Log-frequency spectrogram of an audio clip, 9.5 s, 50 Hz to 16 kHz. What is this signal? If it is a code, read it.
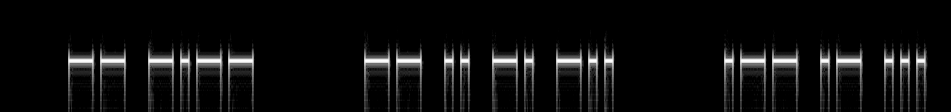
Morse code, heard as a keyed tone, about 15 wpm, 700 Hz. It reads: MY MIND WAS
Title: 2x Word-Spacing - Sentences from Top 500 Words - 15wpm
